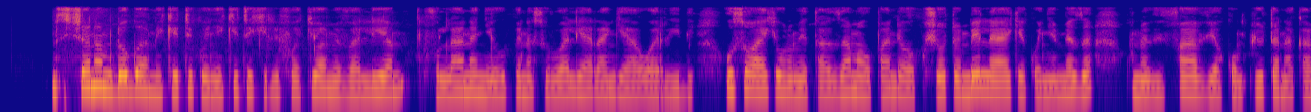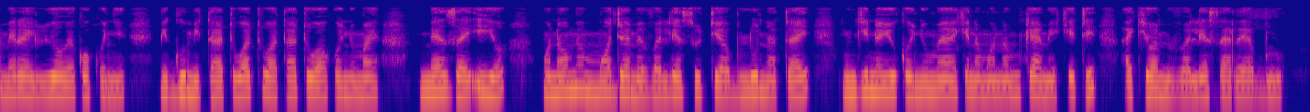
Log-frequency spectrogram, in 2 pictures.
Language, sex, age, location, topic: Swahili, female, 18-24, Kisumu, government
